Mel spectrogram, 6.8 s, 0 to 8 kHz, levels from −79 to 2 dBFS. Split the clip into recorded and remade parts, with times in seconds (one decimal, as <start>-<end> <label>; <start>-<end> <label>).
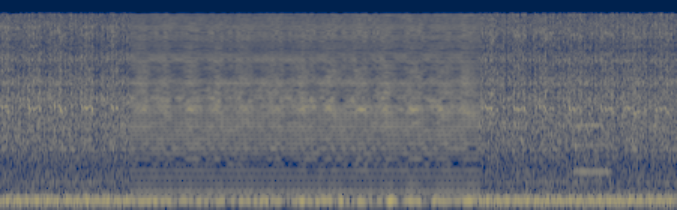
0.0-1.3 recorded; 1.3-4.8 remade; 4.8-6.8 recorded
